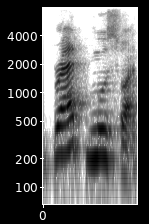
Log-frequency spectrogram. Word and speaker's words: Brett Mooswa: So Brett Mooswa, did I say that correctly?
